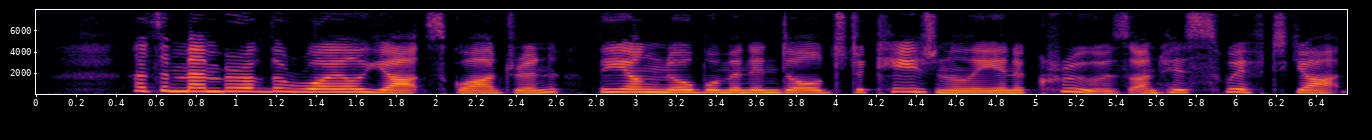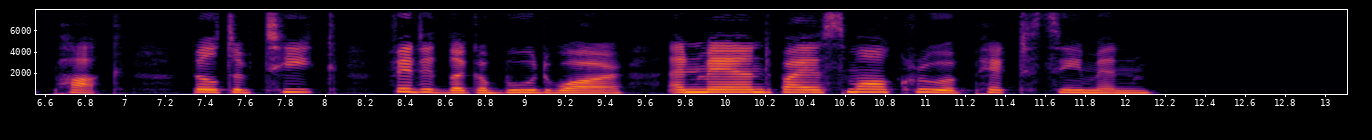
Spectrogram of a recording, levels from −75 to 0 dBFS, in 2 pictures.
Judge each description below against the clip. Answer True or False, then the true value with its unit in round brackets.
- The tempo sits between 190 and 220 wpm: False (170 wpm)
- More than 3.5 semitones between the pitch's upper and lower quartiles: True (3.9 semitones)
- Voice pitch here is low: False (230 Hz)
